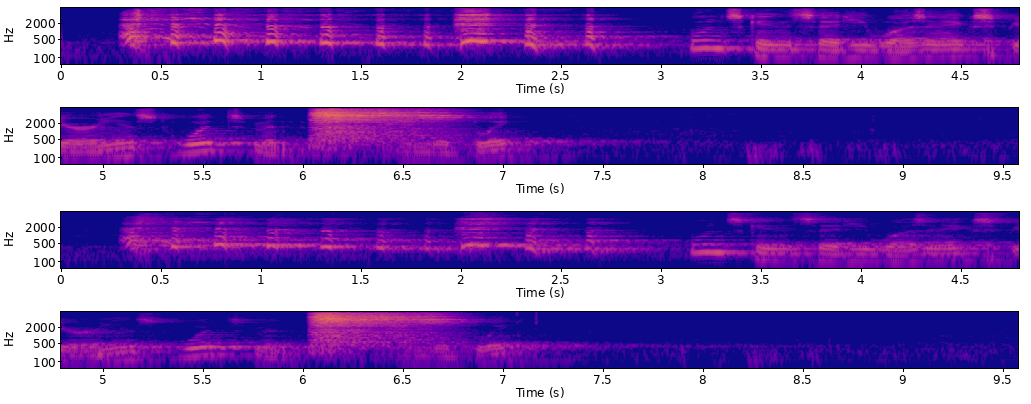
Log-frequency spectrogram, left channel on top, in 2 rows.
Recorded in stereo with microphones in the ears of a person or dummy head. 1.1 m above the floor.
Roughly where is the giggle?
Left.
